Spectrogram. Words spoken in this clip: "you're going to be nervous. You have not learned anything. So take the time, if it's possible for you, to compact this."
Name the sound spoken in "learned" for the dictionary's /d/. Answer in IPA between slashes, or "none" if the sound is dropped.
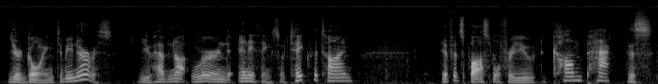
/d/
